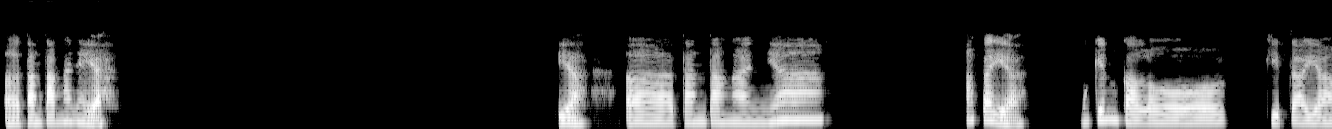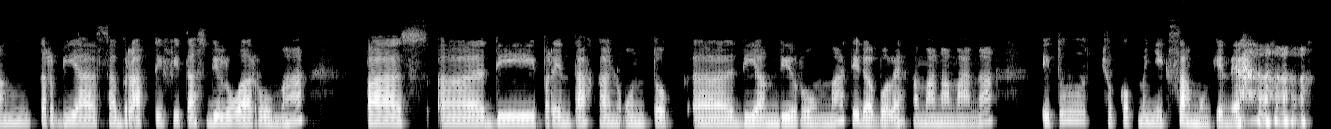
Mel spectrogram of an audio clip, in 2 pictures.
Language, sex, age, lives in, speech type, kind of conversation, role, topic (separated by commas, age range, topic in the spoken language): Indonesian, female, 40-44, Indonesia, conversation, unstructured, none, Apa dampak pandemi COVID-19 menurutmu?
